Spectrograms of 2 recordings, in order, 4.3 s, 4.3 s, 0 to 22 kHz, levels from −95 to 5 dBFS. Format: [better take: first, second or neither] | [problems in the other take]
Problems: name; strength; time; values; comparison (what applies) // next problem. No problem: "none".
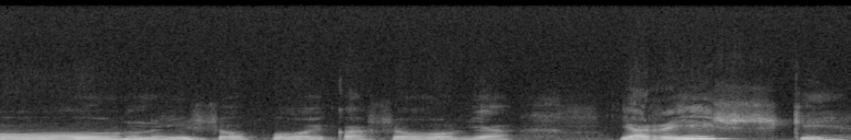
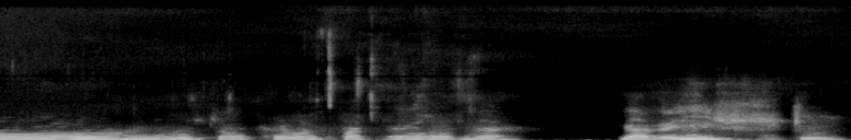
first | noise reduction (neural mask model Resemble Enhance denoiser)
